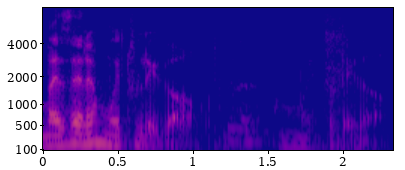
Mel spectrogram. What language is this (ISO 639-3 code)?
por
